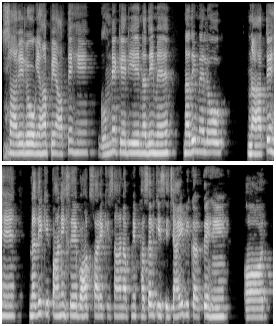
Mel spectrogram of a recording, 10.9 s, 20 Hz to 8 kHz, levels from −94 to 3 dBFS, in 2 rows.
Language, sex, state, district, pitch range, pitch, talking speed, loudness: Hindi, male, Bihar, Supaul, 175-185 Hz, 180 Hz, 175 wpm, -15 LUFS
